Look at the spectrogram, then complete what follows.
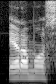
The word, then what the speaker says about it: éramos: Add M-O-S, put an accent on the E because the stress is three vowels back. Todos éramos amigos.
